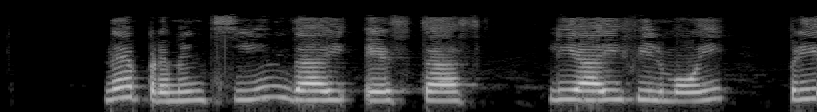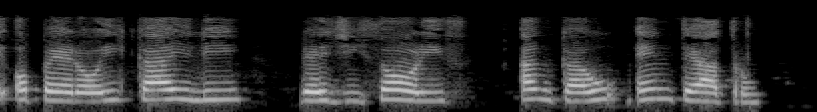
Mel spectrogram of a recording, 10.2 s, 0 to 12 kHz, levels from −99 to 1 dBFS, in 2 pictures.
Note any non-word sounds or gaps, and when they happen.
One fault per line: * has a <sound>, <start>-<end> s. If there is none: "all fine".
all fine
